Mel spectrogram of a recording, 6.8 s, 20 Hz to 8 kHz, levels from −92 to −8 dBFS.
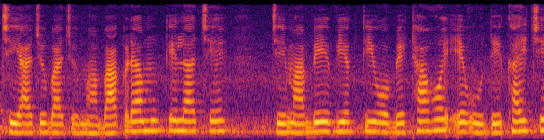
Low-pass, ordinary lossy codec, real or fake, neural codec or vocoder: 7.2 kHz; MP3, 64 kbps; real; none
